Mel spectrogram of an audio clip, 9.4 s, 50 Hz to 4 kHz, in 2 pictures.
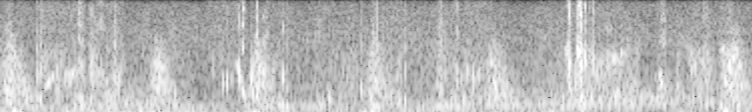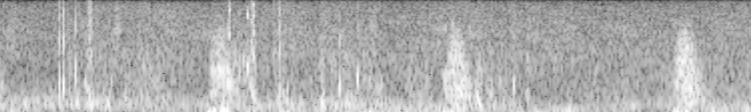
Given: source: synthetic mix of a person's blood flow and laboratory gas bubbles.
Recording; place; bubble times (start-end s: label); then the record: Doppler ultrasound of blood flow; subclavian vein
0.00-0.19 s: bubbles
0.22-0.80 s: bubbles
1.06-1.12 s: bubbles
1.29-1.83 s: bubbles
1.96-2.58 s: bubbles
2.71-3.16 s: bubbles
3.42-4.01 s: bubbles
4.08-4.71 s: bubbles
5.04-5.83 s: bubbles
6.07-6.36 s: bubbles
6.40-6.54 s: bubbles
6.67-7.12 s: bubbles
7.24-7.41 s: bubbles
7.45-7.95 s: bubbles
7.97-8.02 s: bubbles
From the record:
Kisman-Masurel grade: 332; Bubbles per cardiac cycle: rolling drumbeat, 9 or more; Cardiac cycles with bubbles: 50 to 99%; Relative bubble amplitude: moderate (0.250 to 0.450); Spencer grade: 3 (all of the cardiac periods contain showers or single bubble signals, but not dominating or overriding the cardiac motion signals); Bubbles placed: anywhere in the cardiac cycle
